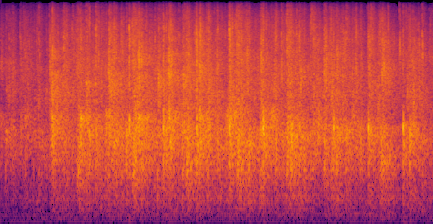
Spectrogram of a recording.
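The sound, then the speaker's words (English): An audience at an evening speaker event applauds steadily for a few seconds, a dense, even wash of many hands clapping at once, moderately loud, with no talking over it. “You can applaud yourselves in a second, but please save most of your applause for our fantastic speakers tonight.”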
